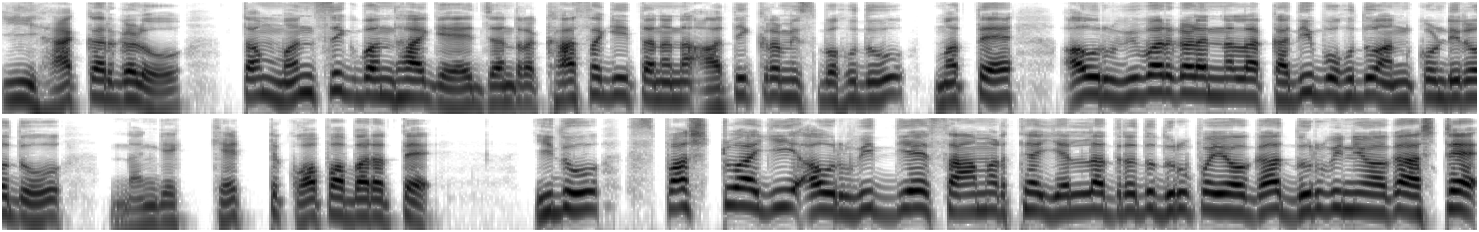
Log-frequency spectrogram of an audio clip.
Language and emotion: Kannada, angry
